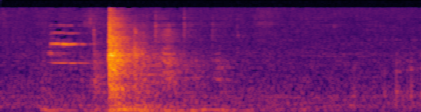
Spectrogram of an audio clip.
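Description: A brief squeak, then a single sharp household knock about half a second in that dies away over about half a second.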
